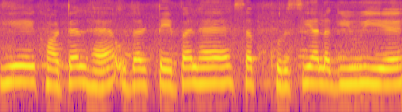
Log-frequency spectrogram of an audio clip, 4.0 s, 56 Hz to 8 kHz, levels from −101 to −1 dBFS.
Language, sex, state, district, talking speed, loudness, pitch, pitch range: Hindi, female, Maharashtra, Mumbai Suburban, 180 wpm, -10 LUFS, 200 Hz, 190-210 Hz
